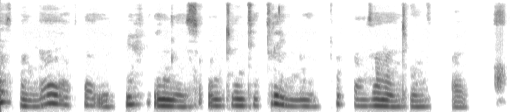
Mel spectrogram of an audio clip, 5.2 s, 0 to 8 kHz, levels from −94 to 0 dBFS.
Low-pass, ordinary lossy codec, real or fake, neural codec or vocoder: 7.2 kHz; none; real; none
